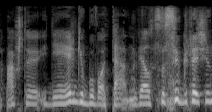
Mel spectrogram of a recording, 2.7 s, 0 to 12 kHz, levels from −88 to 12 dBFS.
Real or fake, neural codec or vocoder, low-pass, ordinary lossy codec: real; none; 9.9 kHz; AAC, 32 kbps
